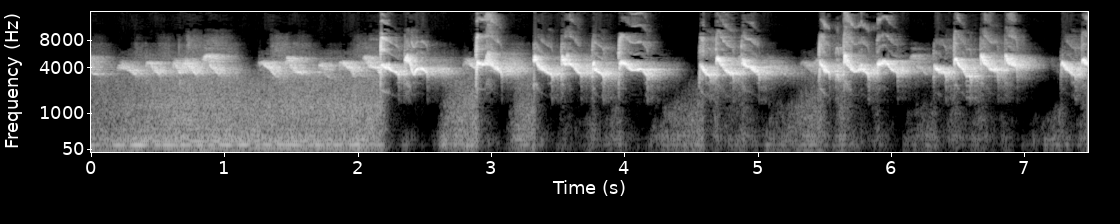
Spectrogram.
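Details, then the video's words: Open 'buka sing' song of a Malaysian Oriental white-eye, Singapore, 29 March 2023, warm humid with sudden showers: high twittering first over background hiss, then clearer rapid chirping phrases with short gaps. "Malaysian Mata Puteh Buka Sing"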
